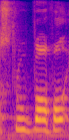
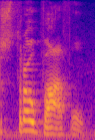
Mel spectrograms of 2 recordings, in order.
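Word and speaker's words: stroopwafel: not as troop awful I'm sorry it's not a screw waffle it's it's a stroke waffle that's how you actually pronounce it stroke bottle or molasses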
